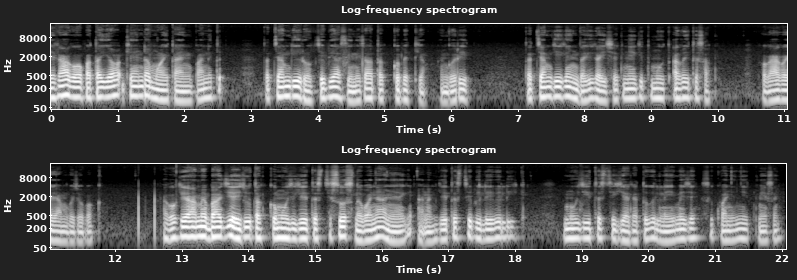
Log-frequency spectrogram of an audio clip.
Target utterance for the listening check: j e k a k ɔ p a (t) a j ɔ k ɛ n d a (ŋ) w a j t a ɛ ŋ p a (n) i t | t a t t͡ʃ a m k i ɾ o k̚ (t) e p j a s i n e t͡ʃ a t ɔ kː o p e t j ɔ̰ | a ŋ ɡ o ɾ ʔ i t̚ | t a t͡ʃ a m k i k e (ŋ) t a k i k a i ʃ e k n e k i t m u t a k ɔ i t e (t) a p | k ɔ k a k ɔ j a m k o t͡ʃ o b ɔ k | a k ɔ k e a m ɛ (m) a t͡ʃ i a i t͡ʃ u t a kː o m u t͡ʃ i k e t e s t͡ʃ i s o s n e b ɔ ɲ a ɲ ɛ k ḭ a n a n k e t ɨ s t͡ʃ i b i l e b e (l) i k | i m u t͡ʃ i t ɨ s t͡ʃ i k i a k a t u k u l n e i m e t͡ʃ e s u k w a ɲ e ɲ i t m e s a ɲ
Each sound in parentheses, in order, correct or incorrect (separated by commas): correct, incorrect, correct, incorrect, incorrect, incorrect, incorrect, correct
